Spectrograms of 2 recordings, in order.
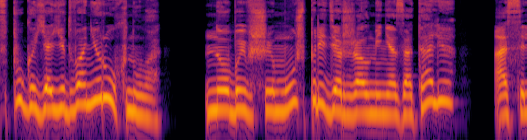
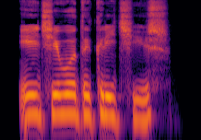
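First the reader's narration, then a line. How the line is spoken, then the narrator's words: Silky, insinuating. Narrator (Russian): вкрадчиво спросил его Крейн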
